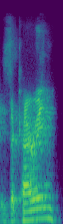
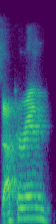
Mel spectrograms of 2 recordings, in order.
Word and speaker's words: Zakharin: Is that Zakharin? Zakharin? I'm not butchering, right? Original version would be Zakharin, but in this country, people tend to pronounce Zakharin. Zakharin. So that's acceptable by now.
